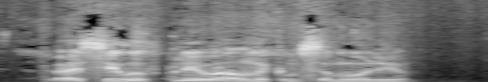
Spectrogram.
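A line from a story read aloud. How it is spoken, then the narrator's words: Sad. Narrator (Russian): грустно сказал Женька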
